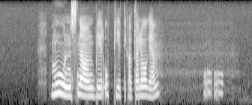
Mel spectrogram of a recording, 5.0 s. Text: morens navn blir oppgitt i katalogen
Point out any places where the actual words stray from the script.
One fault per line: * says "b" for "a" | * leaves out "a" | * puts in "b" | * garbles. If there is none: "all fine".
all fine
